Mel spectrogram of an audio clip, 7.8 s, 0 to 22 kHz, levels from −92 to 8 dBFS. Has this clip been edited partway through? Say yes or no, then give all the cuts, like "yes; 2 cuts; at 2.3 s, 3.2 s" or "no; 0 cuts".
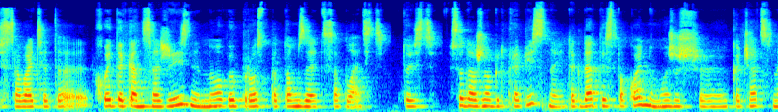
no; 0 cuts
